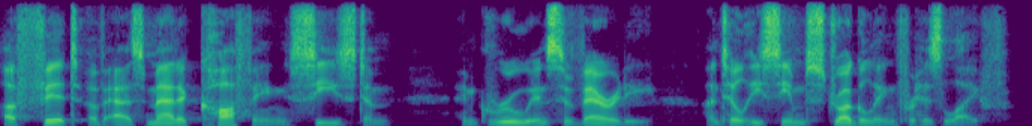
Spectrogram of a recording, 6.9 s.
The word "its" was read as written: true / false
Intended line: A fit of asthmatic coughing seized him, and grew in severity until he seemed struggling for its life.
false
